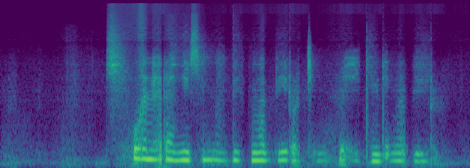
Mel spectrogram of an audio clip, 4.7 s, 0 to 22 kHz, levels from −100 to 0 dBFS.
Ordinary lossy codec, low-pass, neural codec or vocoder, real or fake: Opus, 24 kbps; 19.8 kHz; codec, 44.1 kHz, 0.9 kbps, DAC; fake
